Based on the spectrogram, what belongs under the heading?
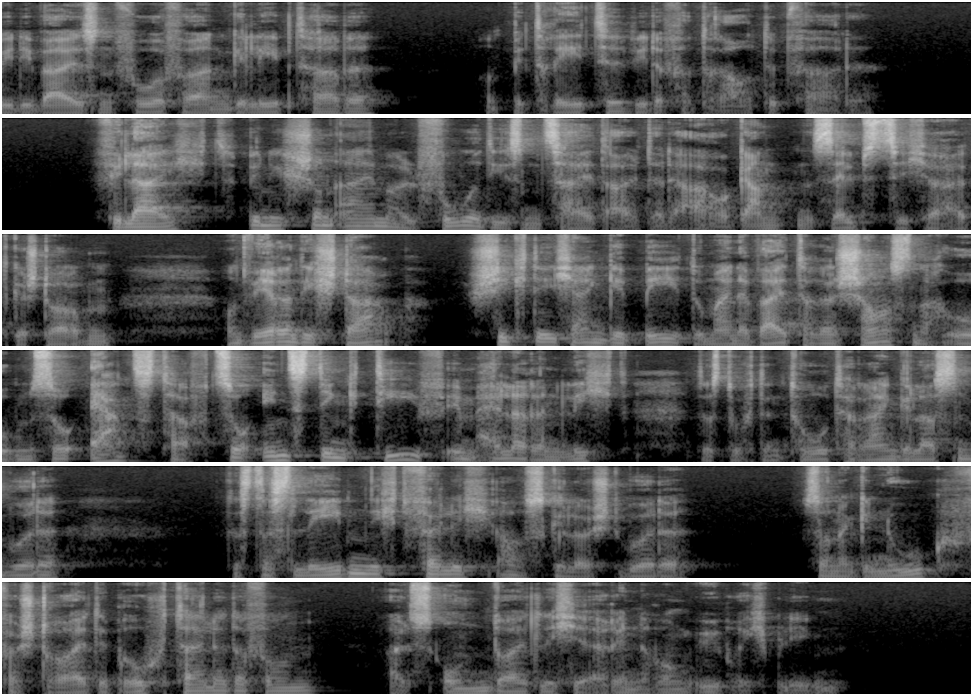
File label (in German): Monolog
